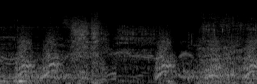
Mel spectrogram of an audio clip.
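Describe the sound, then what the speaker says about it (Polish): Dogs barking and growling in the S.T.A.L.K.E.R.: Shadow of Chernobyl game, short yips and rough growls at an arena, close and fairly loud, mixed with a steady background wash. "Ktoś tu na mnie szczeka. Warczy."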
